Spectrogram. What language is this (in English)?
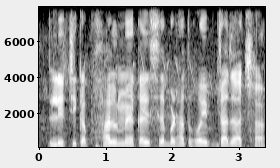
Magahi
